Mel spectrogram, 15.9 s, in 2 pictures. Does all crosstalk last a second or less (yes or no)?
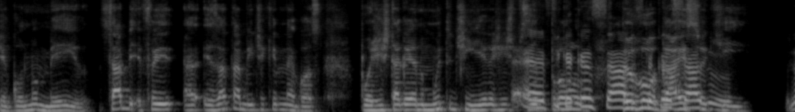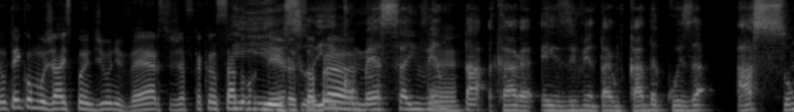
no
